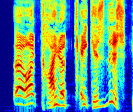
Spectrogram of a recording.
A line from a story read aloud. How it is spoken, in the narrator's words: cried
